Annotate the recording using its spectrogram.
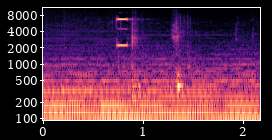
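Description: Soft background music with one short, high electronic beep from the RemunityPRO infusion pump system about three-quarters of a second in, signalling a step of the pump's self-test after a new cassette is attached.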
